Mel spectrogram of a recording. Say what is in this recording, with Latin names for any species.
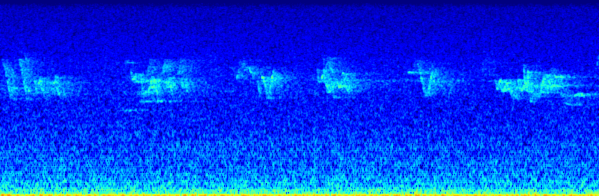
Vireo olivaceus, Hylocichla mustelina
